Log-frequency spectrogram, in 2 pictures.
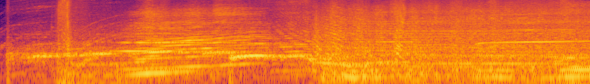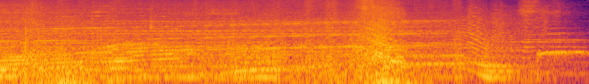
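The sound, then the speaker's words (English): A film sound effect of a speeder bike flying past: a loud, continuous whining engine roar with layered tones that shift in pitch, with short bursts near the start and a stronger surge toward the end. “That is the speeder bike, Sun Endor.”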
